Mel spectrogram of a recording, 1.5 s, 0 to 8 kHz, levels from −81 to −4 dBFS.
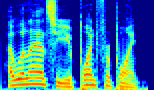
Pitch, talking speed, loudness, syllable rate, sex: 150 Hz, 270 wpm, -20 LUFS, 6.0 syllables/s, male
